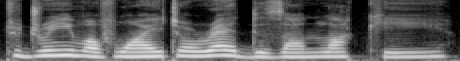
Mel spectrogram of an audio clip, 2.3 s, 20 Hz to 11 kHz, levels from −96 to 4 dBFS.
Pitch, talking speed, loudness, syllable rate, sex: 205 Hz, 210 wpm, -16 LUFS, 4.9 syllables/s, female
